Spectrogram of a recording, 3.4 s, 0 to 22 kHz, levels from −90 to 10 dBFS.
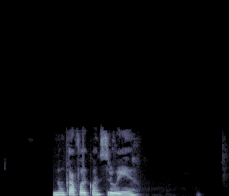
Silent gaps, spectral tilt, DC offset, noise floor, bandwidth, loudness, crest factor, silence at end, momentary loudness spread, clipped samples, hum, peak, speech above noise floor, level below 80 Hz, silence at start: none; -6 dB/octave; under 0.1%; -78 dBFS; 7.8 kHz; -19 LUFS; 20 dB; 1.4 s; 9 LU; under 0.1%; none; -2 dBFS; 60 dB; -62 dBFS; 0.8 s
